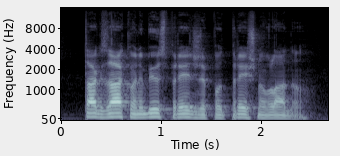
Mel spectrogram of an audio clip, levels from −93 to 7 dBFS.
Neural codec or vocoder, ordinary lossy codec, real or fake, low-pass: none; none; real; 14.4 kHz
